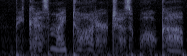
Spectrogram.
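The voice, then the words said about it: Whispering quietly. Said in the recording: “Why are we whispering?”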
